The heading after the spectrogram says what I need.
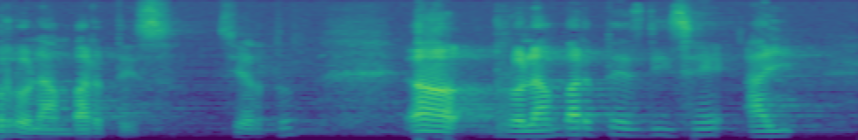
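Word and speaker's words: Roland Barthes: jamás he podido pronunciar los finos dicen Roland bte o Bart yo digo rolán bartz cierto rolán bartz dice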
